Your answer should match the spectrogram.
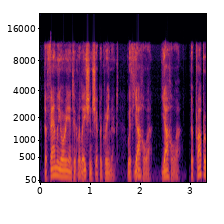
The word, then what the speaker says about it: Yahowah: the covenant, Berith, the family-oriented relationship agreement, with Yahowah, the proper pronunciation of the name of Eloah, God as directed in his Torah, teaching regarding his Haya existence and our Shalom.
